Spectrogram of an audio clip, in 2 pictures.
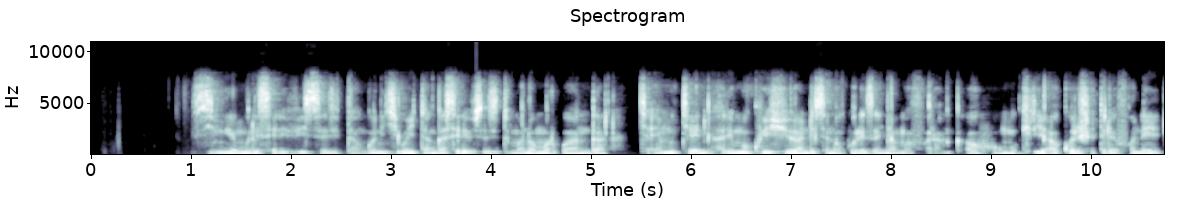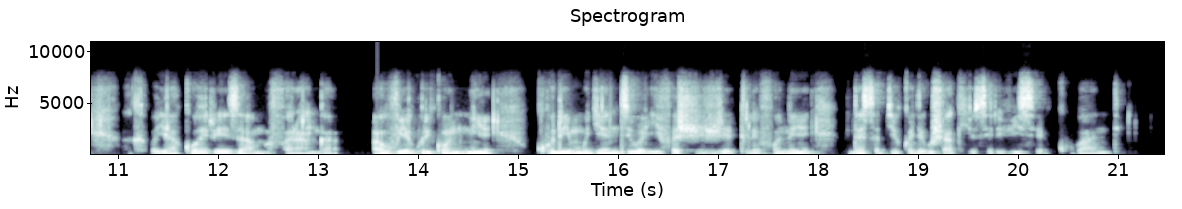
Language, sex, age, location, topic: Kinyarwanda, female, 25-35, Kigali, finance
